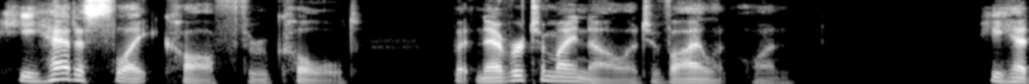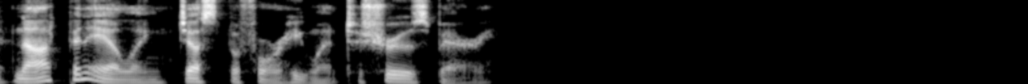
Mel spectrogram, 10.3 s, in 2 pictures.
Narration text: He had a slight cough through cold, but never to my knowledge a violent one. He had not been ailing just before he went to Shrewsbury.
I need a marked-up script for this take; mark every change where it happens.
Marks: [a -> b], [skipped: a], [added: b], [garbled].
He had a slight cough through cold, but never to my knowledge a violent one. He had not been ailing just before he went to Shrewsbury.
